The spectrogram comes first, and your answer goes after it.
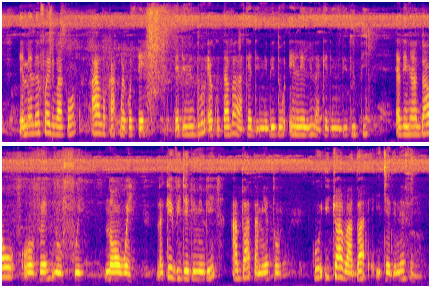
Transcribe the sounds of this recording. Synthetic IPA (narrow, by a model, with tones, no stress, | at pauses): ɛ̰˨mɛ˨lɛ˦fʊ˦ɛ˦dɪ˨ba˨kɔ˦ | a˦lʊ˦ka˨˦k͡pɛ˧kʊ˦t̪ɛ˦ɛ˨dɪ˨nɪ˨dʊ˦ʔɛ̰˨kʊ˨t̪a˨va˦la˨kɛ˦dɪ˨nɪ˨bɪ˦dʊ˦ʔɪ˦lɛ˦lɪ˦la˨kɛ˦˨dɪ˨nɪ˨bɪ˦du˦t̪i˦ | ɛ̰˨dɪ˨nɪ˨a˨dʊ˦a˦wʊ˦ɔ̰˨vɛ˨no˨fu˨e˨ | nɔ˨wɛ˨ | lʔɛ̰˨ke˦˨vi˦d͡ʒe˨dɪ˨nɪ˨bɪ˦ | a̰˨dʊ˦a˦ta˨mɪ˨ɛ˦t̪ʊ˦ | kʊ˦ʔi˦t͡ʃu˦a˦ɾʊ˨a˨dʊ˨˦a˦ɪ˨t͡ʃɛ˨dɪ˨nɛ˦sɛ˨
